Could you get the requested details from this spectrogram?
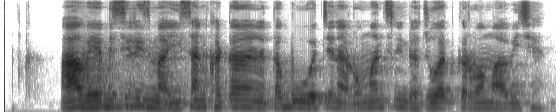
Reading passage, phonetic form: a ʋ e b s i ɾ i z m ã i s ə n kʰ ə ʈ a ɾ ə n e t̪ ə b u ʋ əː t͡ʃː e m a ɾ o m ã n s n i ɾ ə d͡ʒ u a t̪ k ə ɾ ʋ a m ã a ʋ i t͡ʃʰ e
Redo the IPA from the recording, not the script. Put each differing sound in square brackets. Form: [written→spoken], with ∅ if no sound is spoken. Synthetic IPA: a ʋ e b s i ɾ i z m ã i s [ə→a] n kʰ ə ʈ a ɾ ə n e t̪ ə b u ʋ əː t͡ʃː e [m→n] a ɾ o m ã n s n i ɾ ə d͡ʒ u a t̪ k ə ɾ ʋ a m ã a ʋ i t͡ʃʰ e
